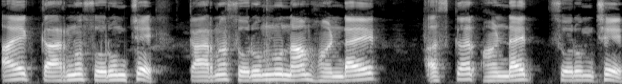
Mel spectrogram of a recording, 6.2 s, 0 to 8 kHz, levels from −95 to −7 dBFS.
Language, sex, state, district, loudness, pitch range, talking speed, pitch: Gujarati, male, Gujarat, Valsad, -16 LUFS, 155-185 Hz, 145 wpm, 170 Hz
